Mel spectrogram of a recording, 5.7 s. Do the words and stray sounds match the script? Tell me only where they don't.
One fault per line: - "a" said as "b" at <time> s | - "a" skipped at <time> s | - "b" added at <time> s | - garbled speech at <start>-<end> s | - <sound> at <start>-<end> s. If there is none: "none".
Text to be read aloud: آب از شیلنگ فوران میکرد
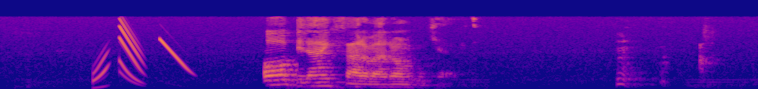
- chirp at 0.7-1.5 s
- "از" skipped at 2.2 s
- laugh at 4.6-5.0 s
